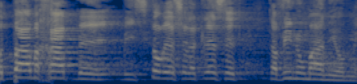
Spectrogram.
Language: Hebrew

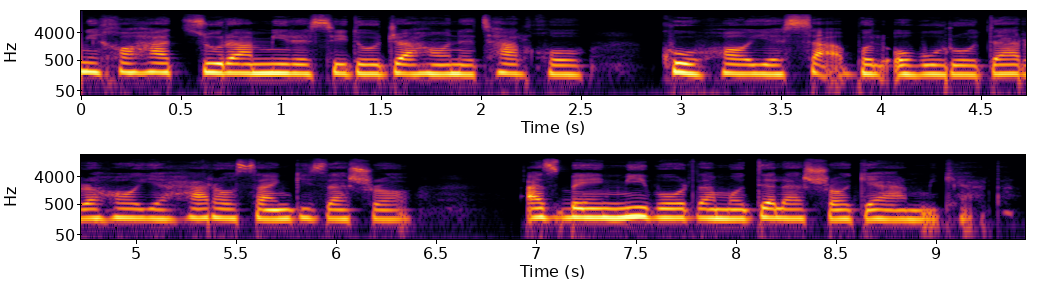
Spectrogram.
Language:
Persian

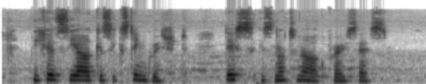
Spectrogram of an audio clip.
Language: English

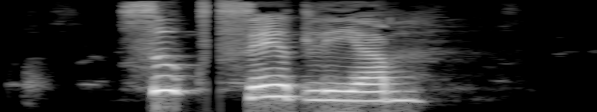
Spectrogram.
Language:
Mari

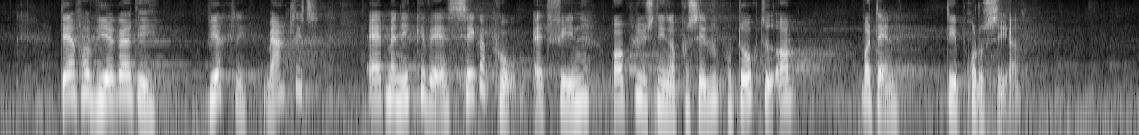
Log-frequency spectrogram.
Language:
Danish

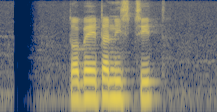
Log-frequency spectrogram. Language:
Bangla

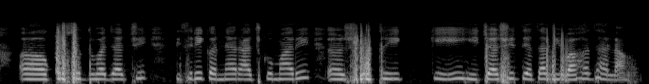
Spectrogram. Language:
Marathi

